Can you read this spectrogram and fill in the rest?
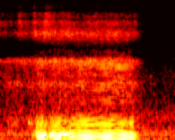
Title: Cane Corso | Nero Snoring...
